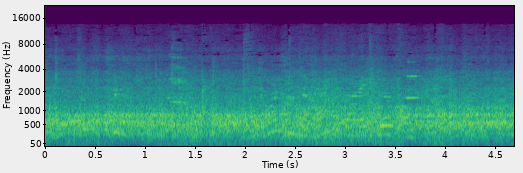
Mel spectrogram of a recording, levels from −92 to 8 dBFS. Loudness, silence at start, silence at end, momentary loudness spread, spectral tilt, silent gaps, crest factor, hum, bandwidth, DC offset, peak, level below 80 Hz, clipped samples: -15 LUFS; 0 s; 0 s; 1 LU; -6 dB/octave; none; 12 dB; none; 12.5 kHz; under 0.1%; -2 dBFS; -46 dBFS; under 0.1%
